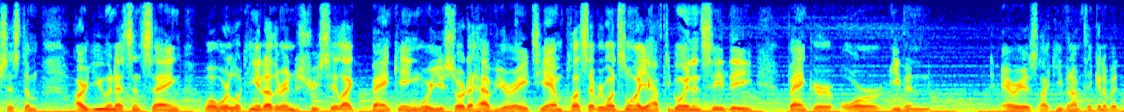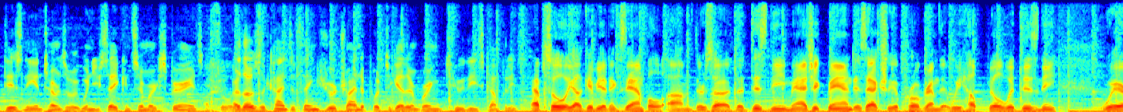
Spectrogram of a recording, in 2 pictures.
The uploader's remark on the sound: LIVE from #HiMSS16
